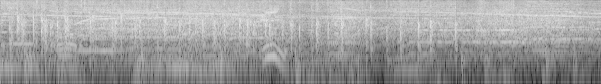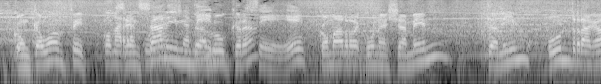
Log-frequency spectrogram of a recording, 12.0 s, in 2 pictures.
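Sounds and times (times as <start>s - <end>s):
crowd applause: 0.0s - 8.2s
speech: 6.2s - 12.0s.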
